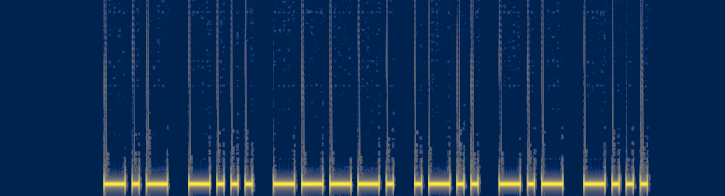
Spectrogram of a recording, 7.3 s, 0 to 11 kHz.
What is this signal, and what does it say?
Morse code, heard as a keyed tone, about 17 wpm, 700 Hz. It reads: KB9LKB
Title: USA Call Signs - 6 Characters - 17wpm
